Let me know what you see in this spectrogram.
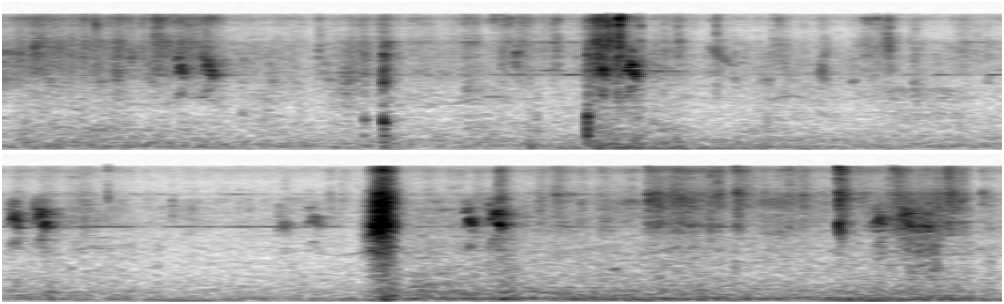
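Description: Faint outdoor ambience with scattered, distant bird chirps and a few soft clicks, the loudest click about seven seconds in.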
